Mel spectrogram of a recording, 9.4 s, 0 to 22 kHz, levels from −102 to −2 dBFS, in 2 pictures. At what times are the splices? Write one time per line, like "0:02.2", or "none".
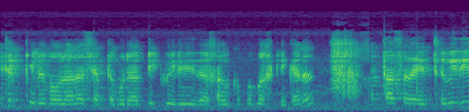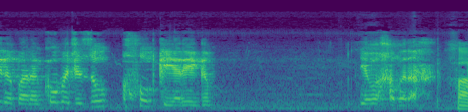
0:03.7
